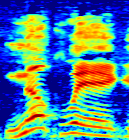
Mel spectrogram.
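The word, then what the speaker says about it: Melkweg: I'm with the DJ Sessions coming to you live from Amsterdam, ADE at Milkwig. Did I say it right? – You got it.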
